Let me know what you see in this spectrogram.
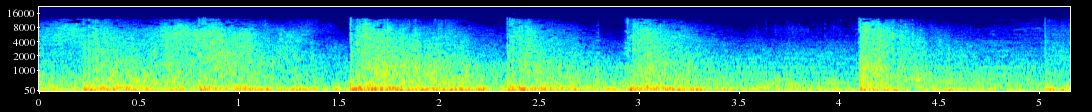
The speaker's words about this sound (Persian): شلیک کنید.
